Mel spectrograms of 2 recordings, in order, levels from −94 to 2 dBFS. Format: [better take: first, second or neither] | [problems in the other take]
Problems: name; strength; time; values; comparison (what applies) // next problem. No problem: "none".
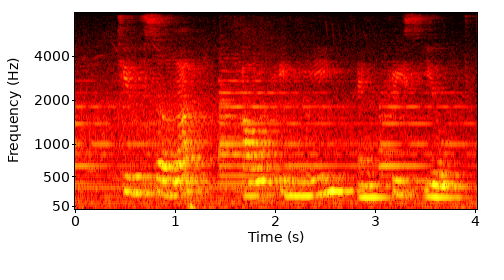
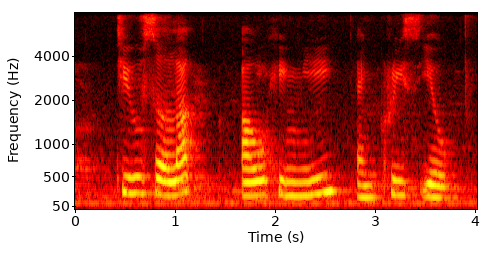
second | background sound (Church bell); 11 dB below the speech // room echo; dies away in 0.9 s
